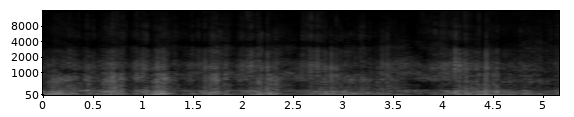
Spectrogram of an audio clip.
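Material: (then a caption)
Foam. The thin steel shaft of a screwdriver scratches and pokes an orange foam windscreen on a microphone, soft and porous. This gives a continuous, muffled, irregular rumbling scrape that is mostly deep and low, with faint brighter crackle. The result is a dull, close, boomy scratching texture with uneven swells in loudness.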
